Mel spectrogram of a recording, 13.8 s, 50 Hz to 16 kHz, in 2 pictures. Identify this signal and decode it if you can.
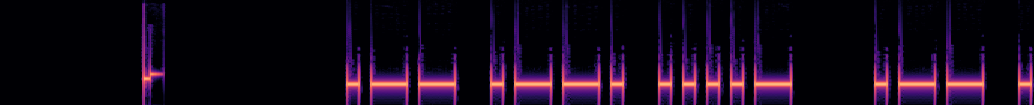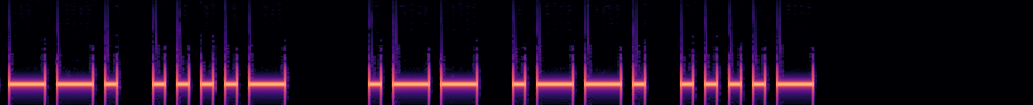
Morse code, heard as a keyed tone, about 15 wpm, 700 Hz. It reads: WP4 WP4 WP4
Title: Callsign Prefixes for Top 25 DXCC - Repeated 3x - 15wpm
